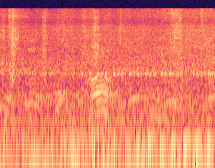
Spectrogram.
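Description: Vehicle engine idling with a steady low hum, while people's voices are heard over it.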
